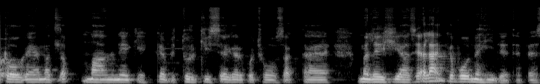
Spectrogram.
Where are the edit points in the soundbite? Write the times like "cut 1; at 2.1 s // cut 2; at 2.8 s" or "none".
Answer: cut 1; at 1.5 s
